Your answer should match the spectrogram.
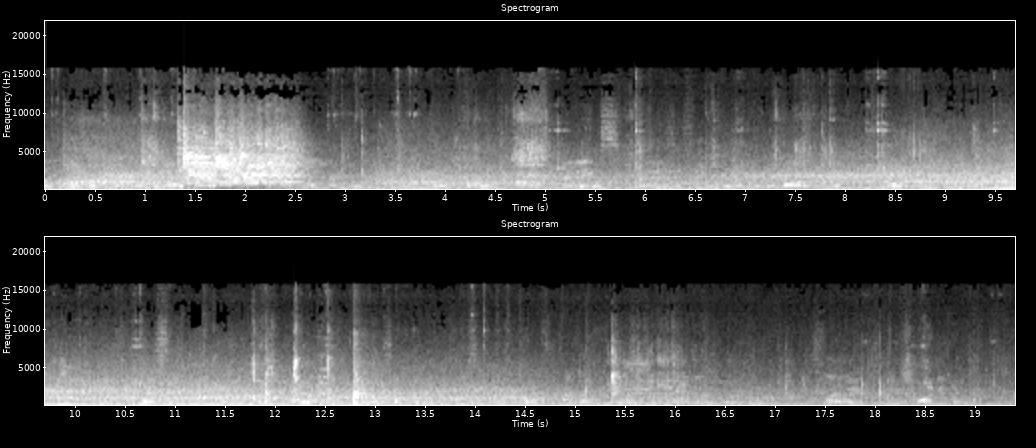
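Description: Indistinct outdoor chatter of several people, over a steady low hum, with a few sharp metallic clinks as metal tent-frame poles are handled. A loud rushing noise lasts about a second near the start.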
